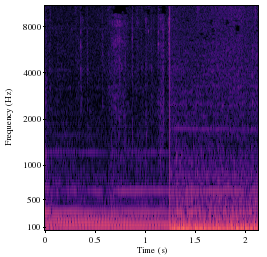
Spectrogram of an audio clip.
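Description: Background music with long held tones cuts off suddenly a little over a second in. It gives way to a loud, steady low rumble of the van running.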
